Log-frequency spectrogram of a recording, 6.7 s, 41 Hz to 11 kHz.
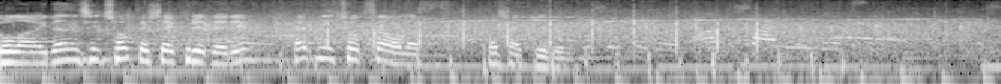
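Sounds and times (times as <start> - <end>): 
speech: 0.0 - 4.3
audience applauding: 0.4 - 6.6.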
